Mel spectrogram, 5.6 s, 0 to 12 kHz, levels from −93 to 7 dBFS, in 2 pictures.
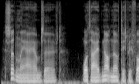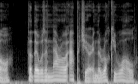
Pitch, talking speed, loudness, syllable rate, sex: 100 Hz, 205 wpm, -18 LUFS, 7.1 syllables/s, male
